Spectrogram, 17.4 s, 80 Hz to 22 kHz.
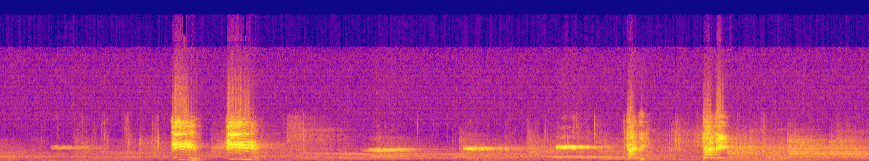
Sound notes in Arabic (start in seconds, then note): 0.6 صوت خطوات قوية; 4.9 موسيقى غريبة; 14.1 موسيقى غريبة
